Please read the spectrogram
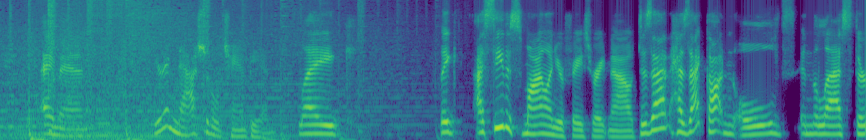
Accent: Georgia, United States; We're both born and raised in Georgia.

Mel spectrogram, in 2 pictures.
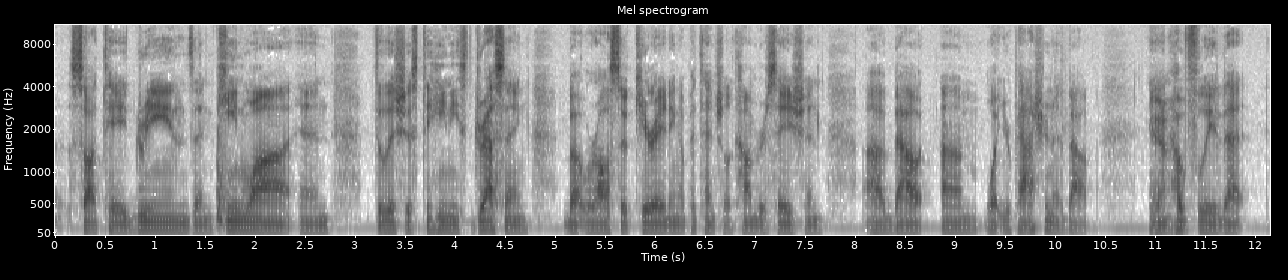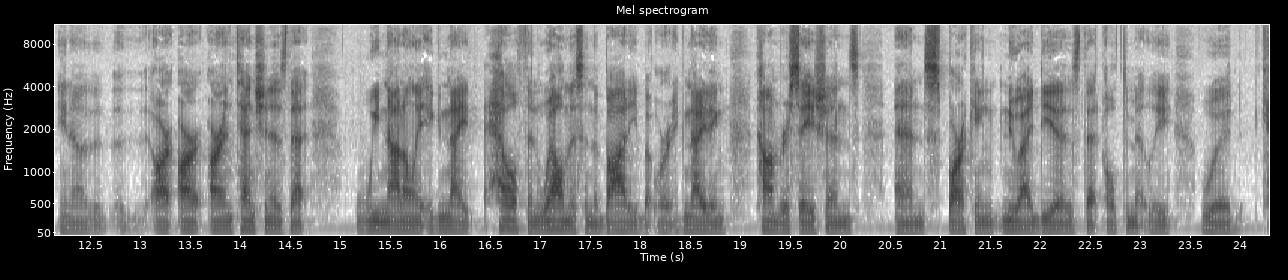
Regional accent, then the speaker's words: California, United States; I'm from California, and we have this all vegan restaurant

